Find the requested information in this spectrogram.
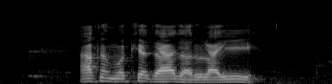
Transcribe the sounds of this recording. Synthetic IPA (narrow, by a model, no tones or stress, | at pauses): apʰnomukʰjʌd͡zaɦad͡zɦʌɾulaj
